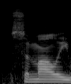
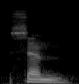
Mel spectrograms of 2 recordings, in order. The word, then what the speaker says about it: Seminole: He commanded the 2nd Artillery Unit in the 2nd Somali War, 1835 to 1842. No, I said it wrong. It's Seminole War, and acted as commander of the U.S.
